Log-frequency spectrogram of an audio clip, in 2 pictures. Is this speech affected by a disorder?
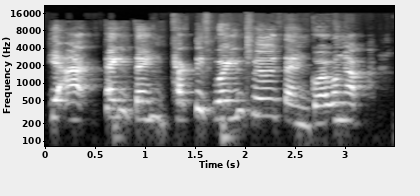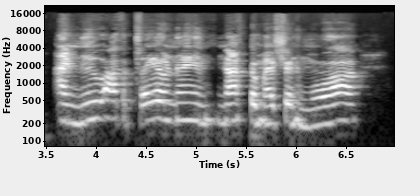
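Yes: profound deafness; born profoundly deaf, hearing aids until 30s, one cochlear implant after youngest child, weeks post-surgery dizziness; one cochlear implant aids lip reading, noise defeats it, other ear unaided, reprogrammed after upgrades; deaf accent, listeners notice, childhood speech therapy at UT Dallas Cellular Center, ended by middle school.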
